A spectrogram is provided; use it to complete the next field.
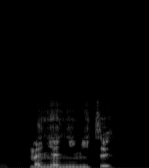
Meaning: magnanimity
- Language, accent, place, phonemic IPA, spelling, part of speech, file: French, France, Lyon, /ma.ɲa.ni.mi.te/, magnanimité, noun, LL-Q150 (fra)-magnanimité.wav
